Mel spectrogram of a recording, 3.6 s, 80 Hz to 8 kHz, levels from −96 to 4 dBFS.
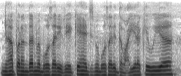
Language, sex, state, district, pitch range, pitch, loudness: Hindi, male, Jharkhand, Palamu, 130-145 Hz, 135 Hz, -14 LUFS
